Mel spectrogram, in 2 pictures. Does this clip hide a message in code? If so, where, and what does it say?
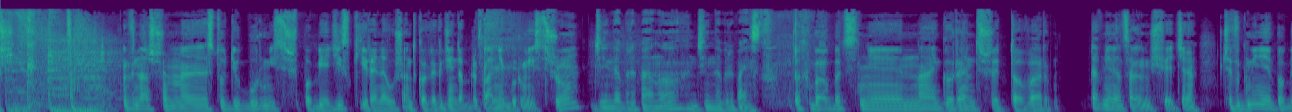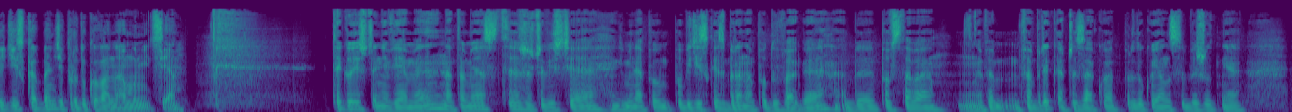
No.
